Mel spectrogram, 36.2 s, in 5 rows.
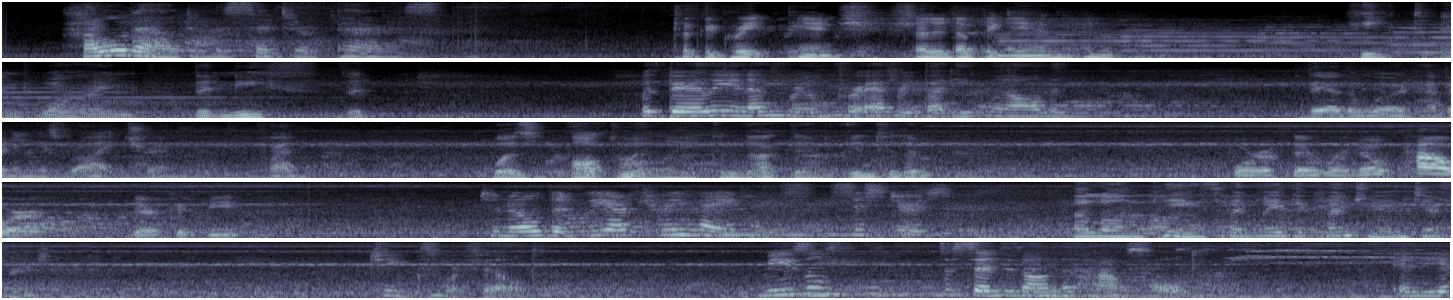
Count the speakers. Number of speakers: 9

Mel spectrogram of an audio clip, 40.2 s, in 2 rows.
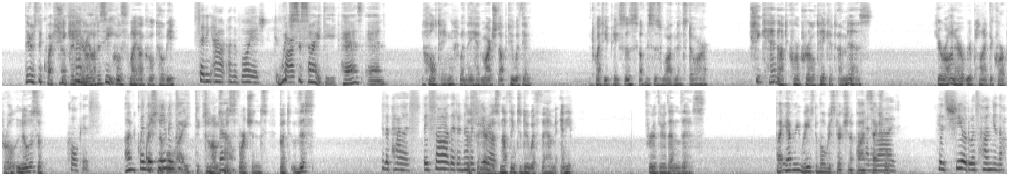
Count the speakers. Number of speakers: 3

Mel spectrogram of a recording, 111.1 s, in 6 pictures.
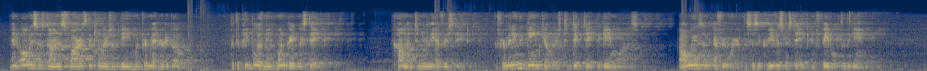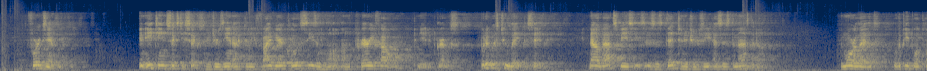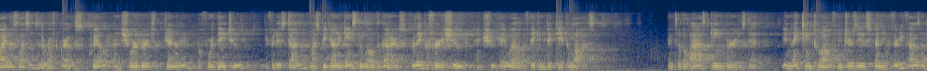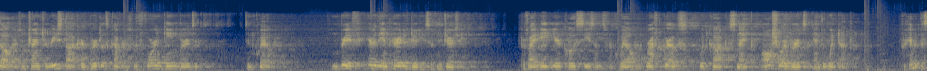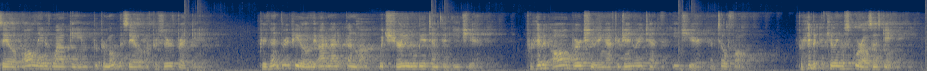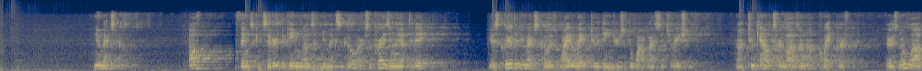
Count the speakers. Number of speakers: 1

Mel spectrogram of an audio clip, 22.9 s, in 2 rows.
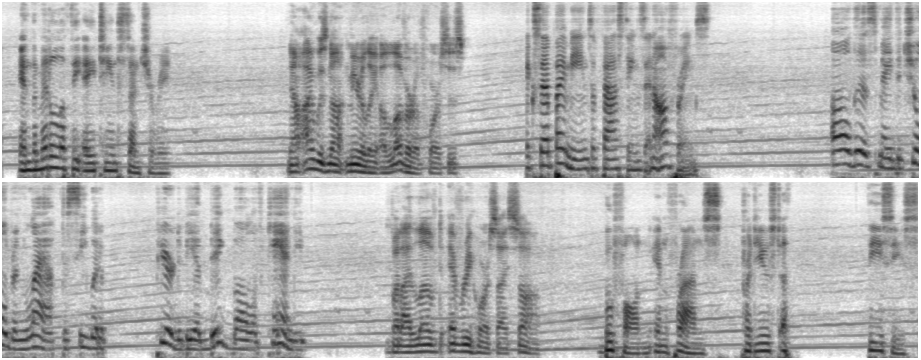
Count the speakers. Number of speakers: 4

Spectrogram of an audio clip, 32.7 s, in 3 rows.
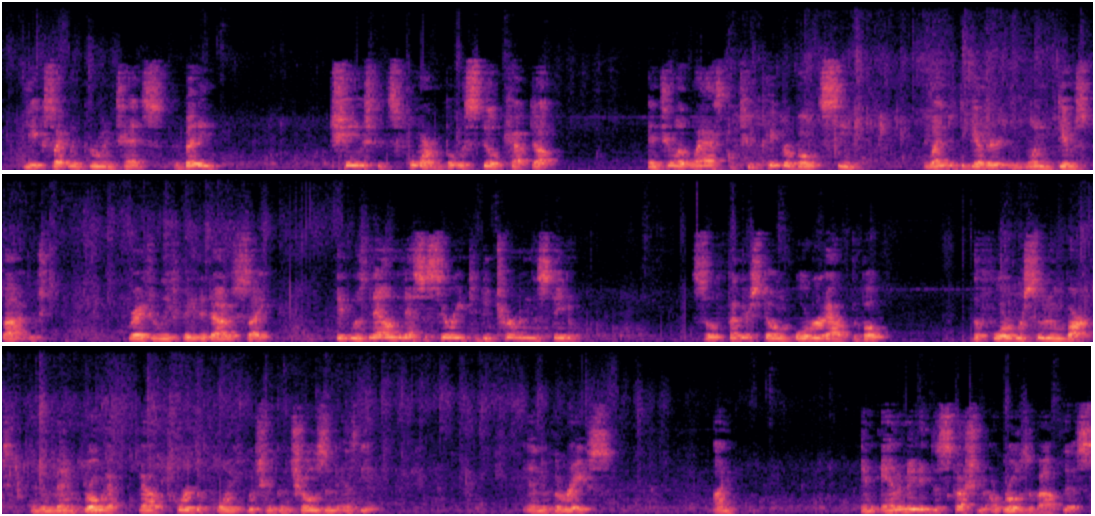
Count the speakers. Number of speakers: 1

